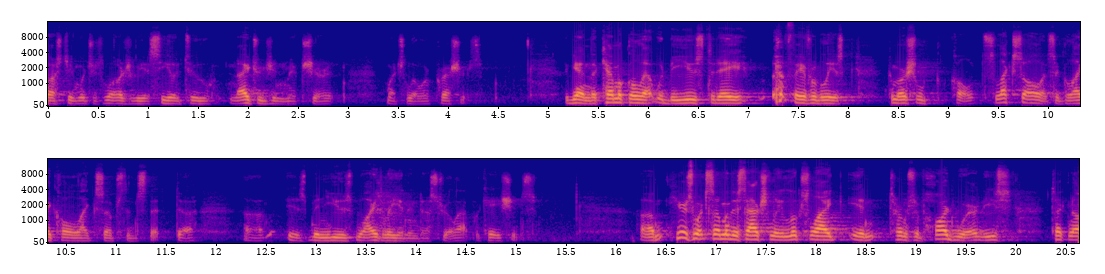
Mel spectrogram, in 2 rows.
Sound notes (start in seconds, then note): 7.2 cough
